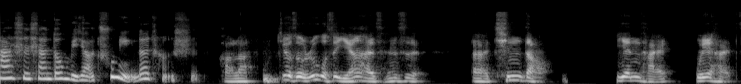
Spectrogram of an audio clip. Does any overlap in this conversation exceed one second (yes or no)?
no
